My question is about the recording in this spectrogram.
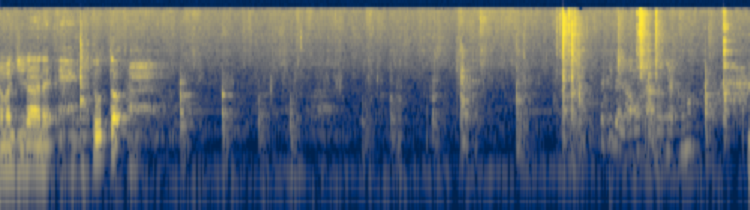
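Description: A wooden spoon stirring rigatoni through shrimp, zucchini and tomato in a non-stick frying pan. Scattered clicks and scrapes against the pan, two louder knocks about a second and a half in, over a light sizzle.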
